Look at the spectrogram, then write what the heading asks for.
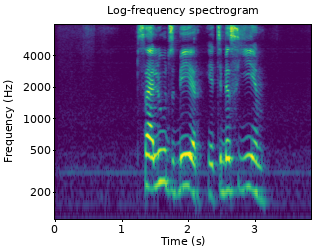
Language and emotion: Russian, positive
